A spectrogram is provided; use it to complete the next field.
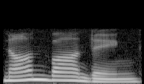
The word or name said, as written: nonbonding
